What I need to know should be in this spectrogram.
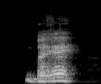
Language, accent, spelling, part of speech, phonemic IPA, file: French, Canada, braient, verb, /bʁɛ/, LL-Q150 (fra)-braient.wav
- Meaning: third-person plural present indicative/subjunctive of brayer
